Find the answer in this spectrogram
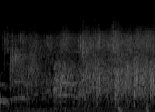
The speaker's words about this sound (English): Come on, everyone, clap your hands.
